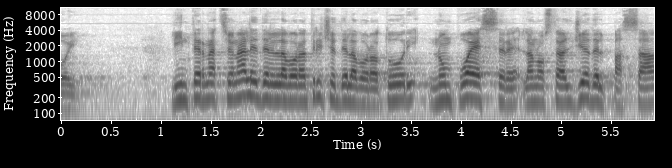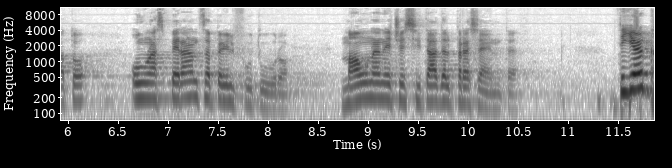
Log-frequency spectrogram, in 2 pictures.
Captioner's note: speaking non-english language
